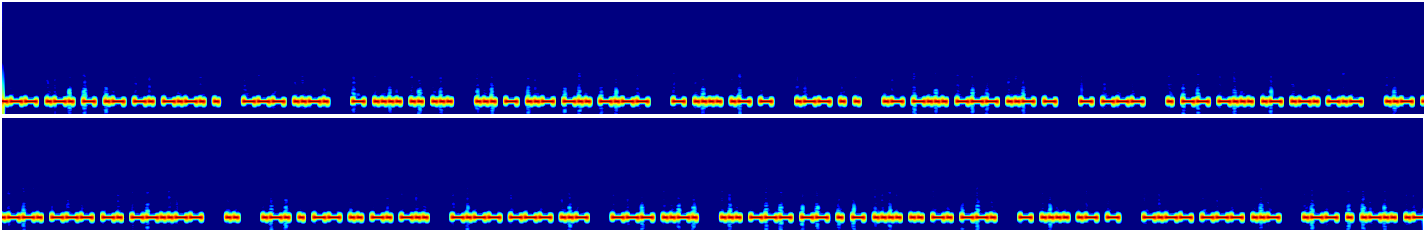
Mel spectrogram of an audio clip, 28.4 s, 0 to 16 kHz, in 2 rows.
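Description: Morse code keyed as a pure sine-wave CW tone at a single steady pitch, the output of a software bandpass filter and LO-mixer that turn a keyed 555-timer square wave into a clean sine with soft raised-cosine edges. The tone comes in quick dits and dahs with short gaps between characters.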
